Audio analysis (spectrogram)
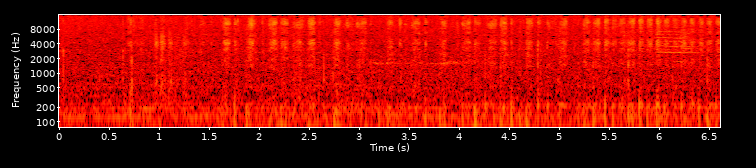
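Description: A man colors steadily in one area of an open paper coloring book lying flat on a metal mesh picnic table, scratching and rubbing the tip of a colored pencil, held in his fingers, across the page. The result is a continuous, soft, dry scratching with bright, brushy streaks over a steady low rumble, and occasional slightly louder strokes.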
